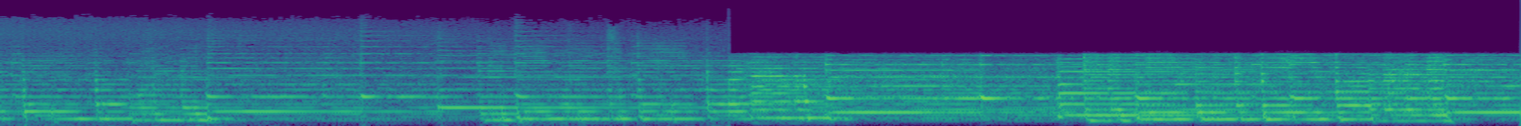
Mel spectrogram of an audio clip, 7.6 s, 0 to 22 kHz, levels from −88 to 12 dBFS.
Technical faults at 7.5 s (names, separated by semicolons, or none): input switched to a poorer device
